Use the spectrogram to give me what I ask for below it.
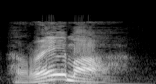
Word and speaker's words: Rhema: We have Rhema. That's the H breathing over the word. Rhema. H. R, long E, M, A.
